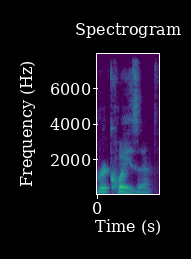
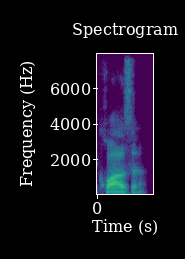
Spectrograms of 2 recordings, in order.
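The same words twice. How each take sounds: First: The ending sounds like the word quasar. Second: The ending does not sound like quasar. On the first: This is the actual pronunciation. The speaker calls it right. "his name is actually Rayquaza, which I kind of think sounds cooler because he's it's like Quasar" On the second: This is the childhood pronunciation. The speaker calls it wrong. "When I was a kid, I called him Rayquaza"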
